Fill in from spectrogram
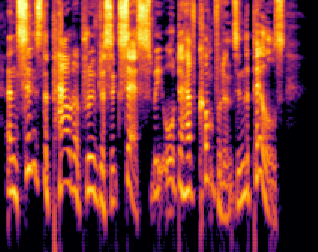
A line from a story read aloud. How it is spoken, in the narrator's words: exclaimed the Tin Woodman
